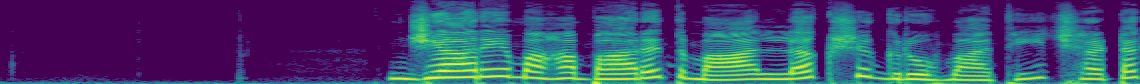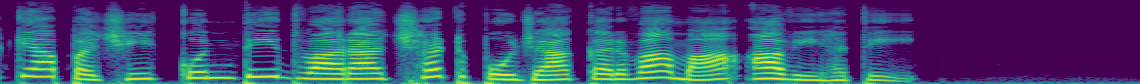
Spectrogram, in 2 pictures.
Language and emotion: Gujarati, neutral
